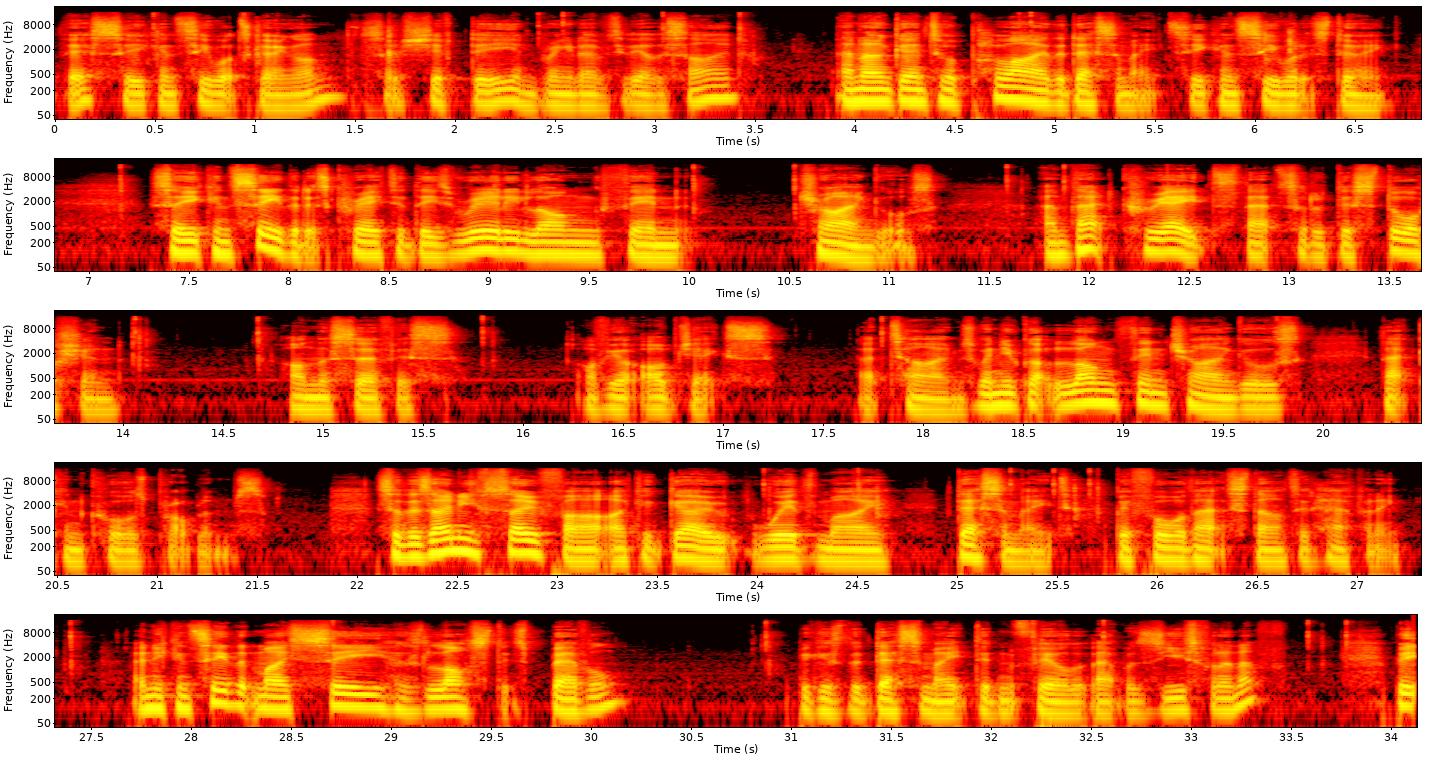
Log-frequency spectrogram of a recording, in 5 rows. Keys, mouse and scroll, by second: 0.0-0.5 scroll down 2, 0.5-2.5 shift+middle drag, 1.7 shift+d, 2.5 click, 3.0 shift+middle click, 3.7 click, 4.9 click, 6.0 Tab, 7.2 middle click, 10.7-22.9 middle drag, 22.9-23.4 scroll up 2, 23.4-34.1 middle drag, 24.8 scroll down 1.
